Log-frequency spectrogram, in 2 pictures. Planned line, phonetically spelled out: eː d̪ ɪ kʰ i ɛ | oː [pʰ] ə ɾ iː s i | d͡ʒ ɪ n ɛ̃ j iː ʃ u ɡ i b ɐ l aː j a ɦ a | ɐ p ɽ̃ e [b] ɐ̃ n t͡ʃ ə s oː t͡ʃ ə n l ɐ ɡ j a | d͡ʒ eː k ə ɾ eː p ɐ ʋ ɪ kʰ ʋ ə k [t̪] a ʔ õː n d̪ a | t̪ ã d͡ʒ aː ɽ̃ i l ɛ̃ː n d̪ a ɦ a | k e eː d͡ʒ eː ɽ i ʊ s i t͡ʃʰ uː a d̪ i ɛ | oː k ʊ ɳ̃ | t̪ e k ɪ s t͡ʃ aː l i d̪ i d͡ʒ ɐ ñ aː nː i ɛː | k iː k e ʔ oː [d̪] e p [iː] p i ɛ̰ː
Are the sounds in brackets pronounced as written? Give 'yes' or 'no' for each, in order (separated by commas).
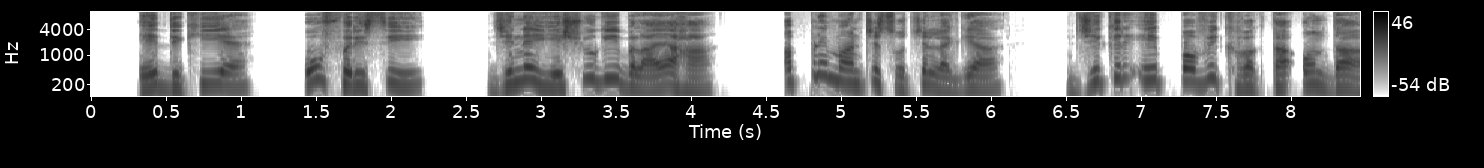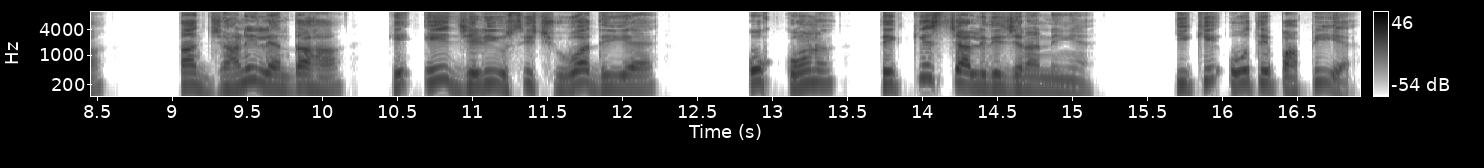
yes, no, yes, no, no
